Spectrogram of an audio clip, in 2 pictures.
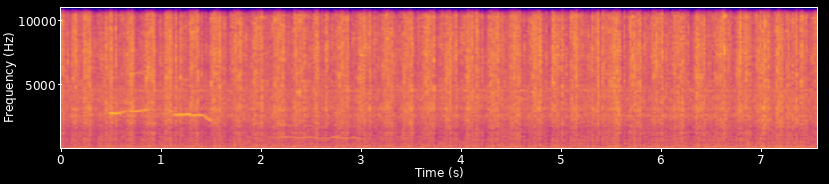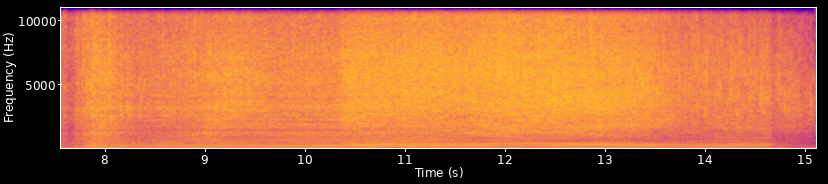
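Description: Mud drag race car at the Valemount Mud Drags, the engine first idling with a loud, steady, lumpy burble, then revving hard and climbing in pitch as it launches down the track, sustained and close.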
